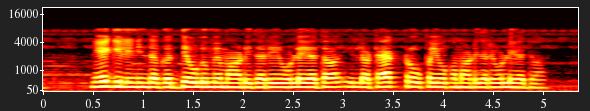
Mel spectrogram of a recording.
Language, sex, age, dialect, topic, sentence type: Kannada, female, 18-24, Coastal/Dakshin, agriculture, question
